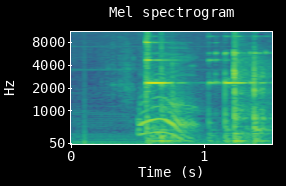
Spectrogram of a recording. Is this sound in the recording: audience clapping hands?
no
